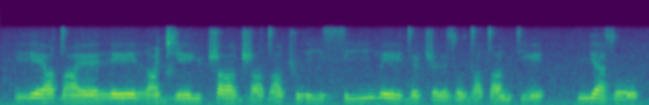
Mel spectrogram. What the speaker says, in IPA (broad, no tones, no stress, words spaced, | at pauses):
rʲɛːdˤɛːreːrɑ d͡ʑeːjʈ͡ʂɑɖ͡ʐɑdˤa ʈ͡ʂuɾiːzsiː meːdɘʈ͡ʂɘːzo ditˤentʲe | nʲazo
